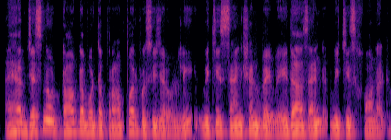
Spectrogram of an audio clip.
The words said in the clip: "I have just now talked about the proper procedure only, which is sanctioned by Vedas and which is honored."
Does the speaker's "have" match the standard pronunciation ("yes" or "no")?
yes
